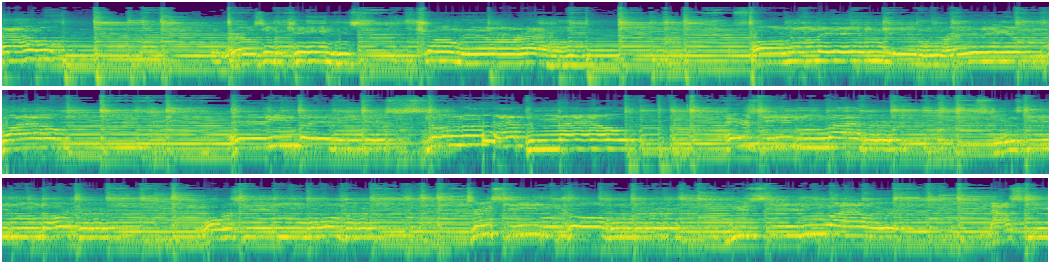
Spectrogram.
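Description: A man singing a country song live while strumming a steel-string acoustic guitar, with the voice held in long, sliding notes over steady chords. There is a short break in the strumming about seventeen seconds in.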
